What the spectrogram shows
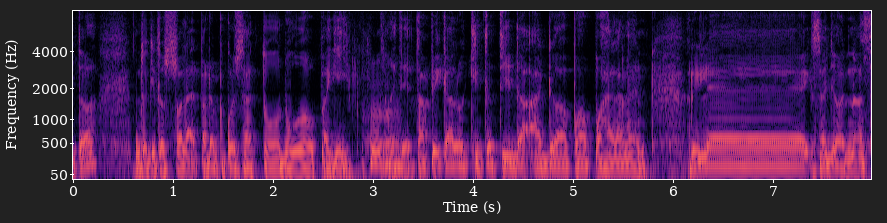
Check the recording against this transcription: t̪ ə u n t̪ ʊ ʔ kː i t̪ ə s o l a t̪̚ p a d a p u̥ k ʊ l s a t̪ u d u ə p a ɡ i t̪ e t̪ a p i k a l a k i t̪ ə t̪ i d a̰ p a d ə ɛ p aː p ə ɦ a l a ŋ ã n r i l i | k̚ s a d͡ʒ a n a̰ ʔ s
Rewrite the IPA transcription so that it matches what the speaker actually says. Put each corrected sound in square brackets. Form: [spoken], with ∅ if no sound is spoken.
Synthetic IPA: t̪ ə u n t̪ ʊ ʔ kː i t̪ ə s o l a t̪̚ p a d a p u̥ k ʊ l s a t̪ u d u ə p a ɡ i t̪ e t̪ a p i k a l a k i t̪ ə t̪ i d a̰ [ʔ] a d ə [a] p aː p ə ɦ a l a ŋ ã n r i l [ɛ] | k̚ s a d͡ʒ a n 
